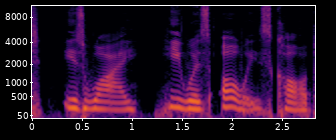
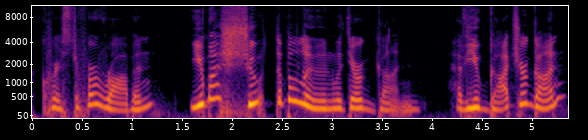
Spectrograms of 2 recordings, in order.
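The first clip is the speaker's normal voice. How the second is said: louder, urgent bear voice; Pooh; 10 dB louder than usual. A narrator's reading. Pooh asks Christopher Robin to shoot balloon, urgent bear voice. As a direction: call down for help, pressing.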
